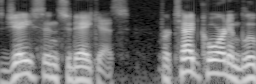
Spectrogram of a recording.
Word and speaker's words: Jason Sudeikis: They didn't even pronounce the guy's name right, but it's Jason Sudeikis for Ted Kord and Blue Beetle 2.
